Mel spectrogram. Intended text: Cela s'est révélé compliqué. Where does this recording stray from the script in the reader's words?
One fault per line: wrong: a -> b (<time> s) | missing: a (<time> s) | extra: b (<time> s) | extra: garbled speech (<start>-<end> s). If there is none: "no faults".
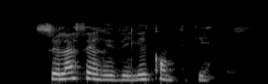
no faults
